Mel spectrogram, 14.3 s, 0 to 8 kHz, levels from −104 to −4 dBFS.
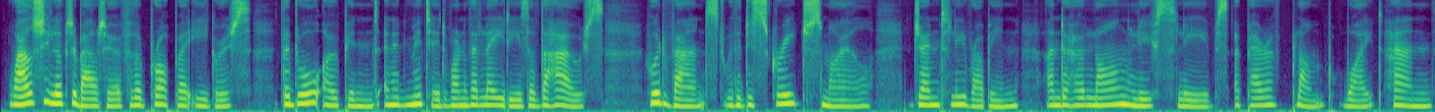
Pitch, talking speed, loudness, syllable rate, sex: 190 Hz, 165 wpm, -18 LUFS, 4.9 syllables/s, female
